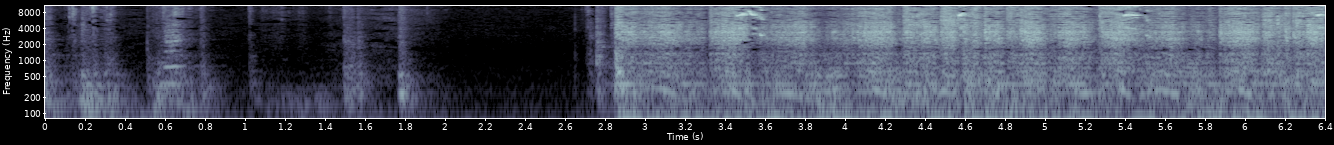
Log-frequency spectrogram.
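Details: UAZ with suspected spun bearings, cold start: catches after a couple of seconds, then a sharp high squeal with quick ticking over the rough engine; squeaking engine, cause not confirmed; smoke previously came from the engine.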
